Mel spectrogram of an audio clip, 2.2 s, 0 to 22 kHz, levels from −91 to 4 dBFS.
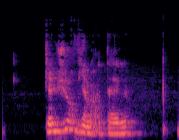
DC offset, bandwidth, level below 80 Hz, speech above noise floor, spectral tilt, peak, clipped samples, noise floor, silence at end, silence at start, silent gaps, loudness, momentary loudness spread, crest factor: under 0.1%; 10.5 kHz; -64 dBFS; 33 dB; -5.5 dB/octave; -12 dBFS; under 0.1%; -61 dBFS; 0.15 s; 0.55 s; none; -29 LUFS; 18 LU; 18 dB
